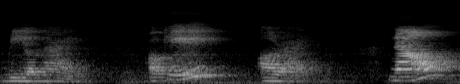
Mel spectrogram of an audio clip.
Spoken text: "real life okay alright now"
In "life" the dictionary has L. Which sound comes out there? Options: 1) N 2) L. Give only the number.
1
